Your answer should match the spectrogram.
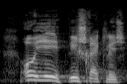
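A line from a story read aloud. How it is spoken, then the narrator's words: Called out. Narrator (German): rief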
